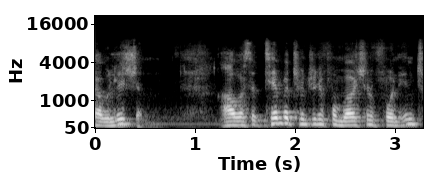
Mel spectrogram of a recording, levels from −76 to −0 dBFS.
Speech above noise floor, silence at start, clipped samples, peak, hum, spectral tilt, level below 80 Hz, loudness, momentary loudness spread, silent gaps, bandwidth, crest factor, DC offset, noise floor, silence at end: 26 dB; 0 s; under 0.1%; -2 dBFS; none; -6.5 dB/octave; -56 dBFS; -17 LUFS; 8 LU; none; 9.4 kHz; 16 dB; under 0.1%; -43 dBFS; 0 s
